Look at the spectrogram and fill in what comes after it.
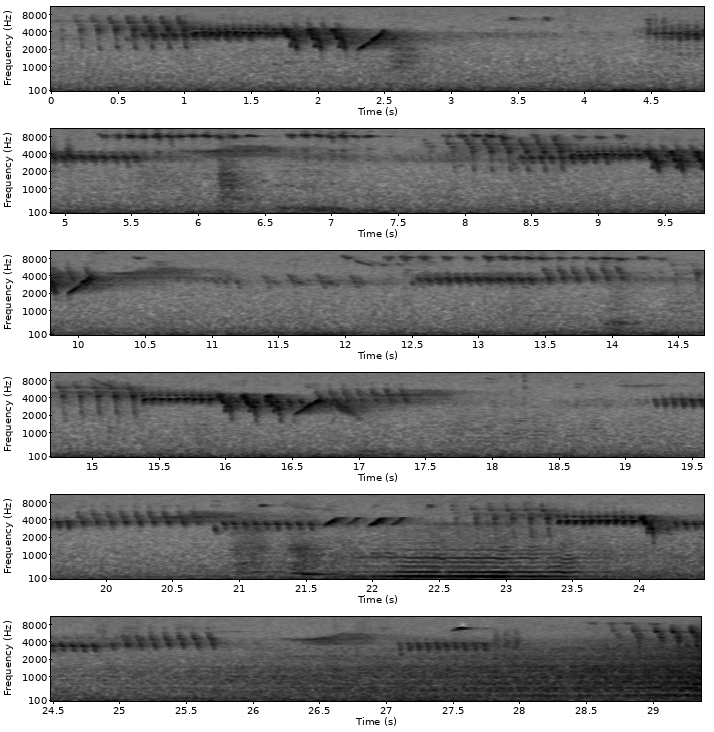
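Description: A songbird singing the same short, high phrase over and over, every two to three seconds, each phrase ending in a quick falling trill. A brief, low, pitched call sounds once about three quarters of the way through, and near the end a growing rumble of an approaching vehicle begins.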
